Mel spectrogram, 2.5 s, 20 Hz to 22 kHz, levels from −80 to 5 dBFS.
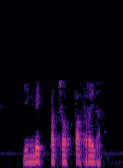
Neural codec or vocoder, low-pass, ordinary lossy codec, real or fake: none; 3.6 kHz; MP3, 16 kbps; real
